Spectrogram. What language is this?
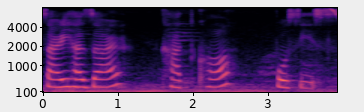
Assamese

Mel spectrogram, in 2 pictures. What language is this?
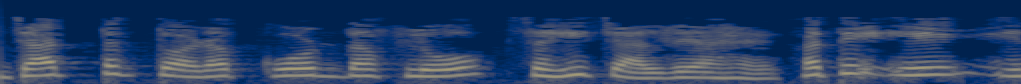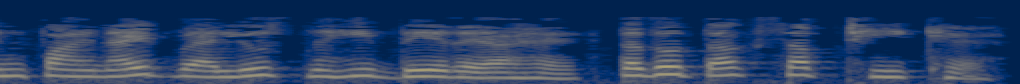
Punjabi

